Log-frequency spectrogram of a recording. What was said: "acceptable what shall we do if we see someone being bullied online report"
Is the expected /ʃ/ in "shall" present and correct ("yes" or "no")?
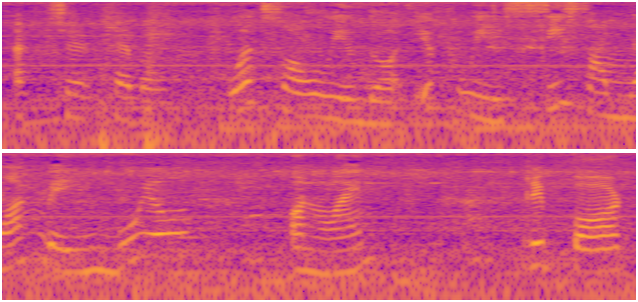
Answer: no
